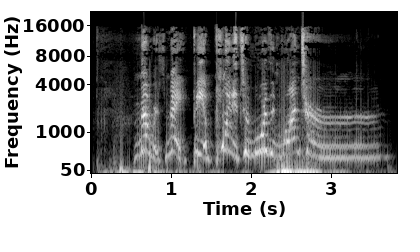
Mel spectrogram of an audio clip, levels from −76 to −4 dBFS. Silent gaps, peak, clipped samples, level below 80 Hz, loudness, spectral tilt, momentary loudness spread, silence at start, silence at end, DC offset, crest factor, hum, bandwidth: none; 0 dBFS; under 0.1%; -26 dBFS; -14 LUFS; -1.5 dB/octave; 18 LU; 0.15 s; 0.1 s; under 0.1%; 16 dB; none; 17 kHz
